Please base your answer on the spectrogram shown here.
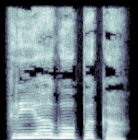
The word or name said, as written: ಕ್ರಿಯಾಗೋಪಕ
